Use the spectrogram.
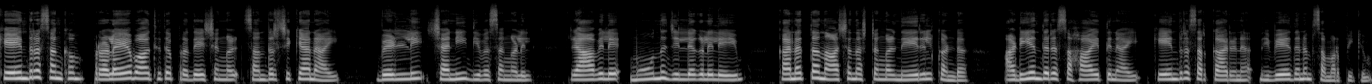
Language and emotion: Malayalam, neutral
